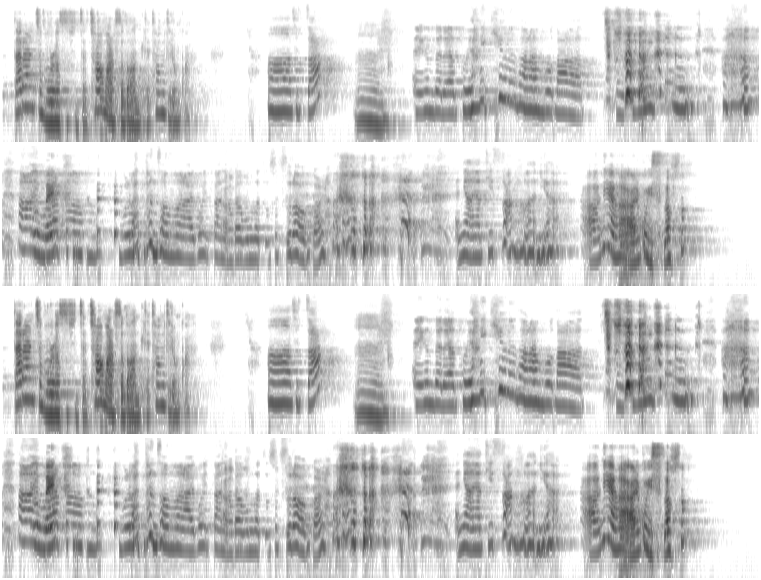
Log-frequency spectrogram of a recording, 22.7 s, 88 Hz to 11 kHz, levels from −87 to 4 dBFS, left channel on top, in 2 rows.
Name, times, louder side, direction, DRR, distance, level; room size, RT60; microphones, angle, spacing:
voice 1, 0.2-2.8 5.3-5.8 9.0-9.9 11.8-12.2 13.0-13.1 14.7-14.8 16.4-17.4 20.1-21.7, right 5 dB, 85° right, 12 dB, 1.2 m, -30 dB
voice 2, 3.7-4.8 5.6-5.9 6.2-8.7 9.2-12.9 13.1-16.6 17.3-17.5 17.8-19.7, right 3 dB, 30° right, 6 dB, 0.9 m, -38 dB
28.0 x 19.5 x 9.5 m, 0.96 s
head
